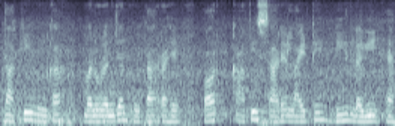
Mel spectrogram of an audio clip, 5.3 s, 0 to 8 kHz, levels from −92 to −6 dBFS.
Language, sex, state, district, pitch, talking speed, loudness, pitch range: Hindi, male, Chhattisgarh, Raipur, 135 Hz, 135 wpm, -17 LUFS, 130-145 Hz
